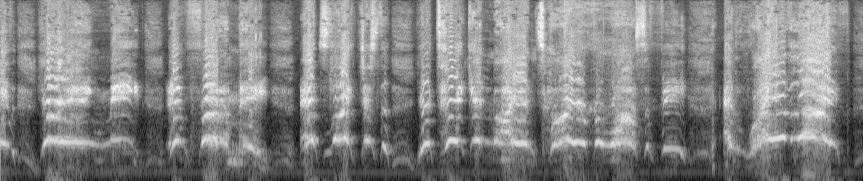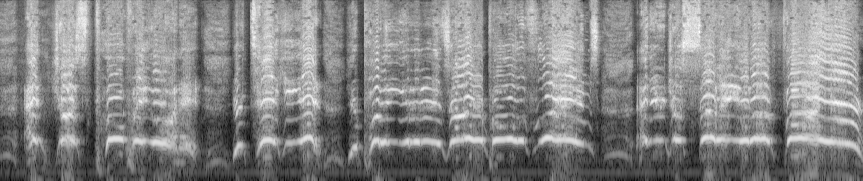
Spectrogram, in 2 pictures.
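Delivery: angry rant, very high-pitched and very loud. Commenting over a video and voicing a character, very high-pitched voice. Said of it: "My voice get any higher?".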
